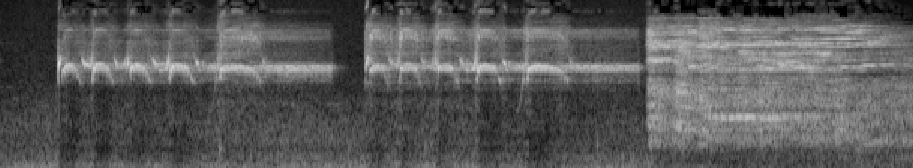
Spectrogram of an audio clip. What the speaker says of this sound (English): Oh, a whistle.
